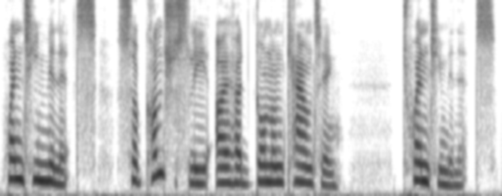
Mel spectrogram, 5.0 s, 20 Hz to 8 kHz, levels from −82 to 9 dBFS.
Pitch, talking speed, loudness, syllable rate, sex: 240 Hz, 95 wpm, -16 LUFS, 4.9 syllables/s, female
